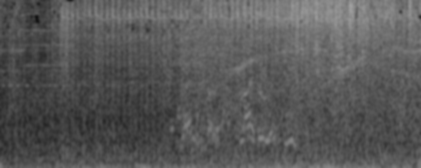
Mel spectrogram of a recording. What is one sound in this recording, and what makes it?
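A helicopter's rotor thumps and roars close by.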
